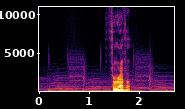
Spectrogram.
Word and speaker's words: forever: Forever. Forever. There are two schwas. Forever. So we have one at the beginning and one at the end.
